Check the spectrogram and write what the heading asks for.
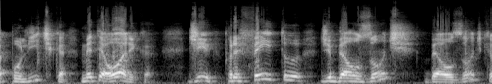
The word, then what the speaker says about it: Belo Horizonte: tem uma carreira política meteórica, de prefeito de Belo Horizonte, que é o jeito certo de falar, de prefeito de Belo Horizonte ele se torna governador, de governador se torna presidente.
